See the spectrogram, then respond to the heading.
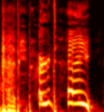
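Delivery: put-on elderly man's voice, very high. Saying happy birthday again after being asked: old man voice. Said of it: "you have to say it like an old man".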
